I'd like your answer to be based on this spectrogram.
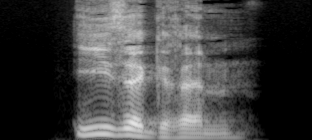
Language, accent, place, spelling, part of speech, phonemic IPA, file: German, Germany, Berlin, Isegrim, proper noun, /ˈiːzəɡʁɪm/, De-Isegrim.ogg
- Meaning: Isengrin, poetic name of the wolf in a fable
